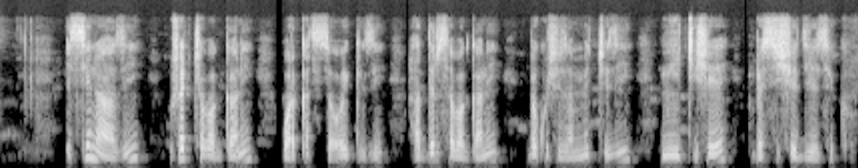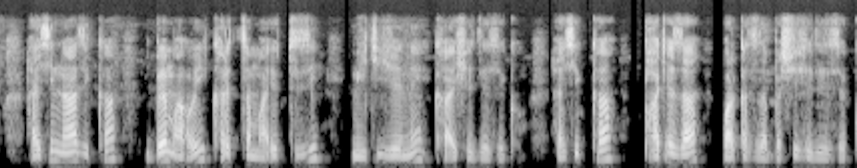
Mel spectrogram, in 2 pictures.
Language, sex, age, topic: Gamo, male, 18-24, government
